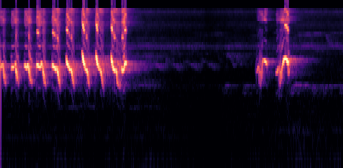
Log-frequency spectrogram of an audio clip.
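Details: Yellow-vented bulbul in vigorous gacor song, full isian: a rapid string of about ten even, bright chirping notes, a second of silence, then two louder warbled notes.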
